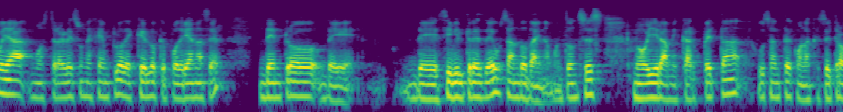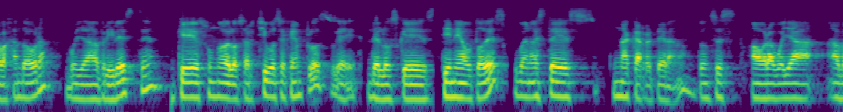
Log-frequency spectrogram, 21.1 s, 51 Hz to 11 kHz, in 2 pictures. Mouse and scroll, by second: 1.8 click, 8.6 click, 9.2 click, 10.6 click, 12.2 click, 19.4 middle click, 20.9 click.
